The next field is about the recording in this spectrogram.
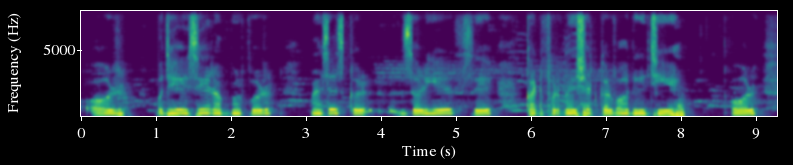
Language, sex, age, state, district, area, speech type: Urdu, female, 18-30, Uttar Pradesh, Gautam Buddha Nagar, rural, spontaneous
